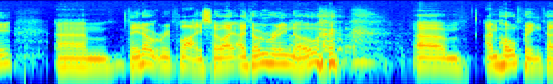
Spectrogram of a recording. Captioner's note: chuckles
